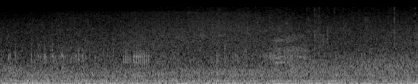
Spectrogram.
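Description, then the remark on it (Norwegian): Heavy rain pours down in a dense, steady hiss that fills the whole space, with no pauses or voices, just a constant wash of falling water, on a Wednesday in September in the harbour of Stavanger. “Det regner tett denne onsdagen i september.”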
